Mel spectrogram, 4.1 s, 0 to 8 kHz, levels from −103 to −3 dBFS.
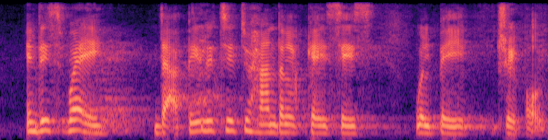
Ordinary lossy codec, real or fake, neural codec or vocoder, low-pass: none; fake; vocoder, 22.05 kHz, 80 mel bands, WaveNeXt; 7.2 kHz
